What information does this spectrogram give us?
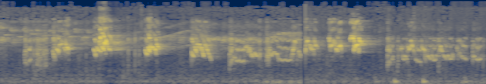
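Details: Budgerigars chirping in repeated bursts of raspy squawks and warbled chatter, roughly two bursts a second with brief gaps between them.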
